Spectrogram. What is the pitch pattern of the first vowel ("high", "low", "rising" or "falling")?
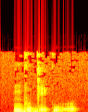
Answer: high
